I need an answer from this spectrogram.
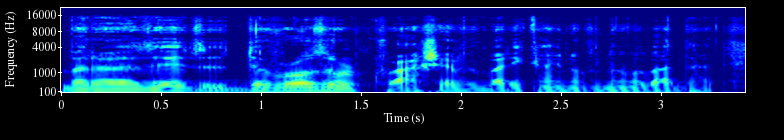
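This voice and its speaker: A man speaks with a French accent on a very clean recording with a silent background. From south of France. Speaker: podcast host. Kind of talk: casual monologue.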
